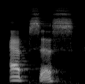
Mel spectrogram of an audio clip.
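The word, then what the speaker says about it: abscess: और यहाँ पर देखेंगे तो आप चाहे तो S को साइलेंट समझे या C को साइलेंट समझे, क्योंकि दोनों का उच्चारण अगर हम अलग अलग देखें तो स रहता है, लेकिन यहाँ पर हम स्पेलिंग पैटर्न देख रहे हैं, तो हम CESS को हम सेस करके पढ़ रहे हैं, और S का यहाँ पर उच्चारण नहीं हो रहा है। इस तरीके से आप इस स्पेलिंग को याद रखें। तो इसको पढ़ा एब्सेस, एब्सेस, ठीक है।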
